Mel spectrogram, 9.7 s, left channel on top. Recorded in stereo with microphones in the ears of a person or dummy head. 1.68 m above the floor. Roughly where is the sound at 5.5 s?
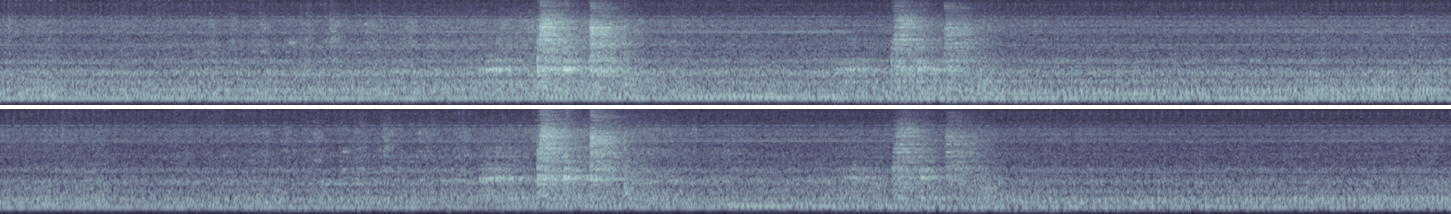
Left.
